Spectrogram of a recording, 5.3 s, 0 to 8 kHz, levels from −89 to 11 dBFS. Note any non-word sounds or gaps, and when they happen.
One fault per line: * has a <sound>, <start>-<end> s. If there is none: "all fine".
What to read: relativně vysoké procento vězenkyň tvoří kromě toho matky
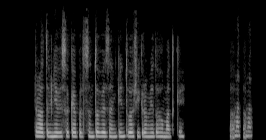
* has a laugh, 4.6-5.1 s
